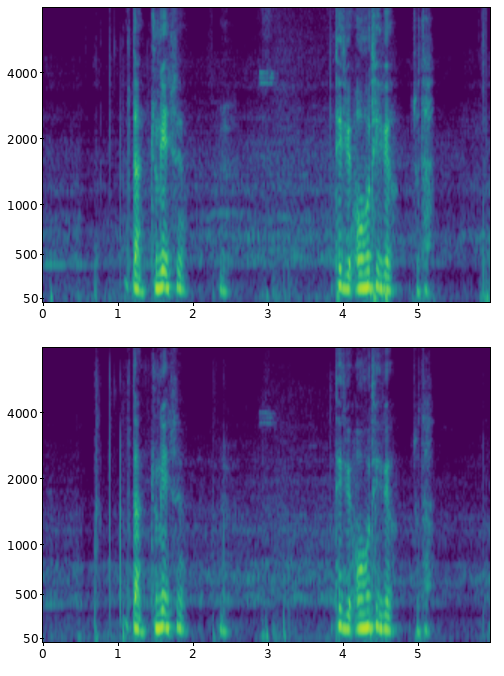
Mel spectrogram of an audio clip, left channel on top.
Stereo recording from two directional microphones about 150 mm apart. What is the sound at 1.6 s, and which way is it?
Speech, 15° left (ahead or behind).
